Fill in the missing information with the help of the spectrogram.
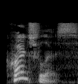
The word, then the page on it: quenchless: British English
